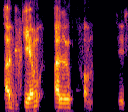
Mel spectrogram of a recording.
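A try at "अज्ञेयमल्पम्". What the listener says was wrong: Yes, good.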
